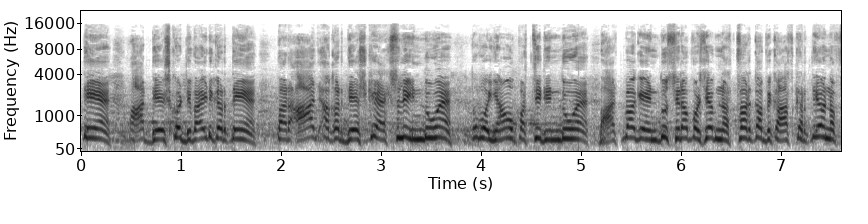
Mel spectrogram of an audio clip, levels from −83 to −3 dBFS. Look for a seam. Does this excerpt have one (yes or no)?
yes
